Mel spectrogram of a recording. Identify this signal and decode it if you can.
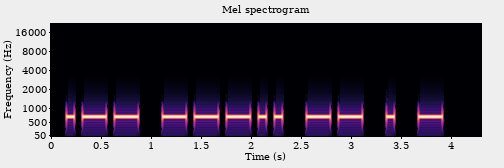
Morse code, heard as a keyed tone, about 15 wpm, 700 Hz. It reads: W8MET
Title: K1USN SST QSO Practice - 15wpm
